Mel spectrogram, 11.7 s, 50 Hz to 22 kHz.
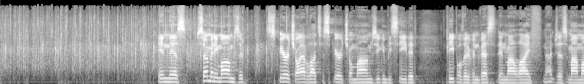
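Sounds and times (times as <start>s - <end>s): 
audience clapping at a gathering honouring mothers: 0.0s - 6.3s
speech: 3.2s - 11.6s.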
